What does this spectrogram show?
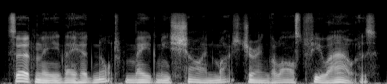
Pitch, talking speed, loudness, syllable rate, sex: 100 Hz, 200 wpm, -17 LUFS, 4.6 syllables/s, male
